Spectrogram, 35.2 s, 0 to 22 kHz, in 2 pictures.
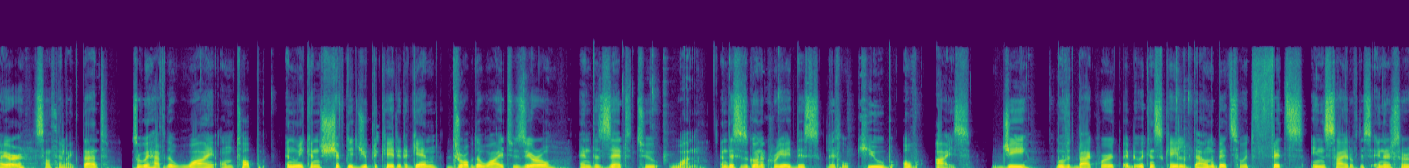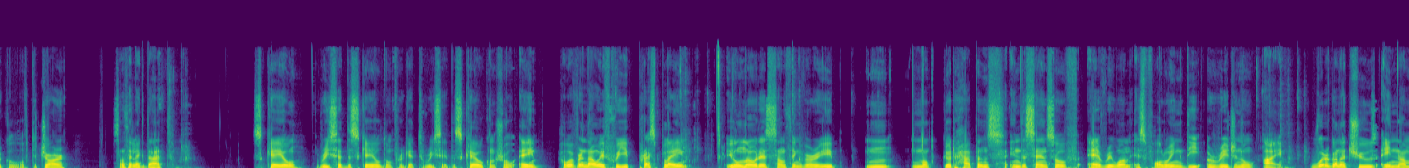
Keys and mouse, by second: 5.1 shift+d, 5.5-9.9 drag, 10.5-12.2 shift+drag, 12.3 g, 13.9 s, 15.5 g, 19.6-20.3 middle drag, 20.5 ctrl+a, 21.6-22.0 middle drag, 23.3-24.3 middle drag, 25.0 KP_1, 26.2 shift+middle drag, 26.9 alt+a, 27.3 shift+middle drag, 28.3 z, 29.1 shift+middle drag, 29.4-29.7 middle drag, 31.0 shift+middle drag, 33.9 KP_2, 33.9 KP_1, 34.6 z.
